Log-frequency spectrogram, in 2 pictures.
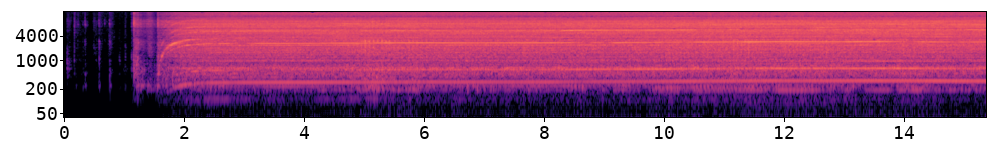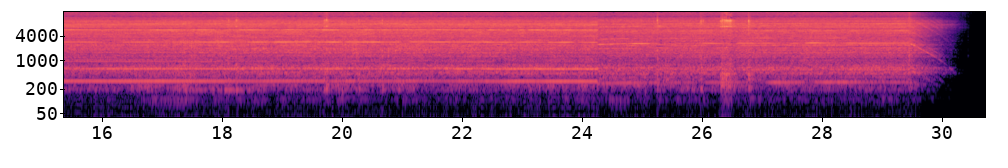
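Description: Electric hand mixer with twin wire beaters running steadily in a glass bowl of egg and sugar cake batter. It spins up about a second and a half in, its pitch drops slightly a few seconds before the end, and it stops at the very end.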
